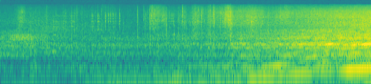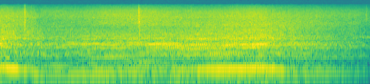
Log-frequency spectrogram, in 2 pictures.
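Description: MGF's Rover K-series four-cylinder engine accelerating, its note climbing steadily, then dropping abruptly at a gear change a little over six seconds in. It climbs again more gently before easing off near the end.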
